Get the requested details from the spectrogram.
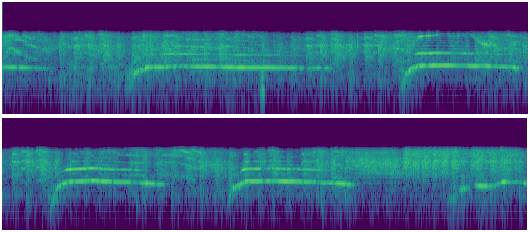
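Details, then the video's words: Dog howling along to a squeaky toy's song: long, steady, tonal howls that swoop up then hold level, repeated every two to three seconds, over a continuous squeaky electronic melody. "howling to squeaky toy song"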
